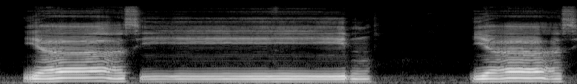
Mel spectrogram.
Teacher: Sin ini kita baca 6 harkat.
